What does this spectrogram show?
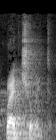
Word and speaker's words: graduate: ركز هنا في الكلمة ديت، شايفين graduate graduate graduate. في النطق الأولاني كفعل graduate graduate graduate graduate، نطق سريع مش بمد في الآخر، القوة بتبقى في أول الكلمة.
